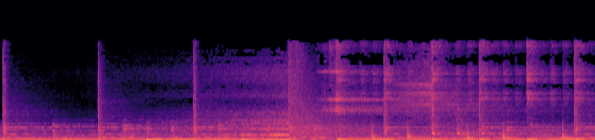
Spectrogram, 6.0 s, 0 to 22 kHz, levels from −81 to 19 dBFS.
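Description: No technical faults can be heard anywhere in the audio.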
